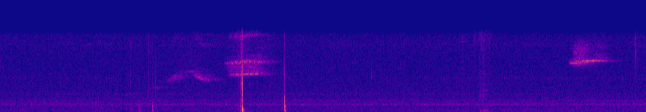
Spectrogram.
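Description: A few short, high-pitched chirps and two sharp clicks over a steady low hiss. The chirps come about two seconds in, again about half a second later with the first click, and once more near the end.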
